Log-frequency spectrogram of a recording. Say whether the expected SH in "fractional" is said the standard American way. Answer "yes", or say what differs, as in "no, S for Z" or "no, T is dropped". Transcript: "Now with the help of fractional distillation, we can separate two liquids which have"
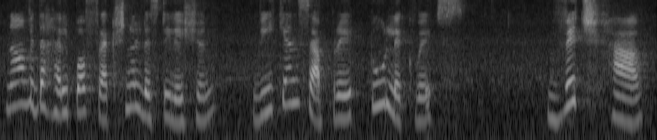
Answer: yes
